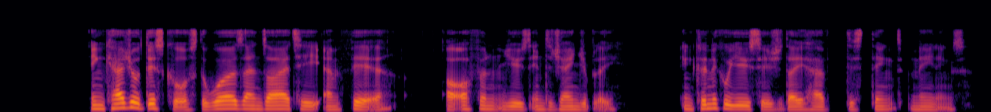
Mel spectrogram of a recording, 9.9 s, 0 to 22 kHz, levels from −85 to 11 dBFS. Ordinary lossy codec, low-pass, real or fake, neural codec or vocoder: none; 7.2 kHz; real; none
